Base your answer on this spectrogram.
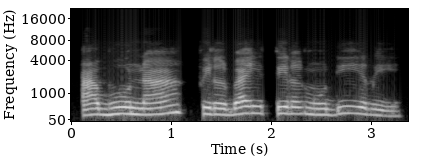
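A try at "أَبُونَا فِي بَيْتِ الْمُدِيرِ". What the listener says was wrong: Fi gitu. Fi panjang. Fi.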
